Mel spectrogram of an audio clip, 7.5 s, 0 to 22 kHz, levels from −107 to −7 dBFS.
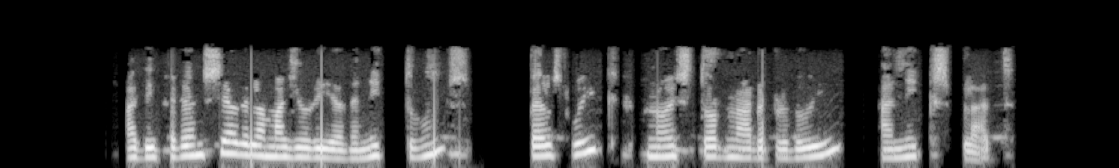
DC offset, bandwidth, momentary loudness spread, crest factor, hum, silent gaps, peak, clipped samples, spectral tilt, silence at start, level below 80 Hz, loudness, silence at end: under 0.1%; 8.2 kHz; 10 LU; 16 dB; none; 2.57-2.70 s, 3.22-3.53 s, 5.63-5.85 s, 6.15-6.19 s, 6.35-6.40 s; -4 dBFS; under 0.1%; -5 dB/octave; 0.85 s; -56 dBFS; -19 LUFS; 0.7 s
